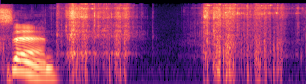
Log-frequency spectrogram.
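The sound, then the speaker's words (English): Coins drop into an offering container, clattering and clinking in two separate bursts with a short quiet gap between them. “And you can imagine the sound as all the coins are clicking the bottom of maybe this wooden box.”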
